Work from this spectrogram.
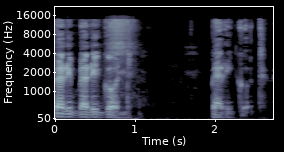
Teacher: important to know how to pronounce the V like a B.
